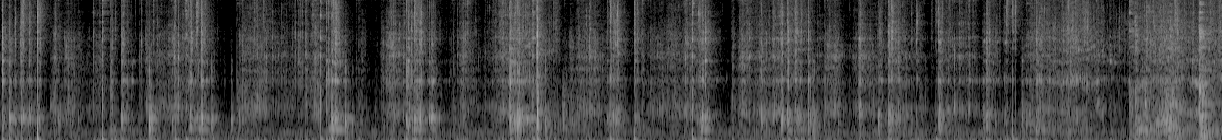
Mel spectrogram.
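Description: Ice cubes clinking against the sides of a tall glass pitcher of water as it is stirred with a long spoon: irregular light clinks and knocks.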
